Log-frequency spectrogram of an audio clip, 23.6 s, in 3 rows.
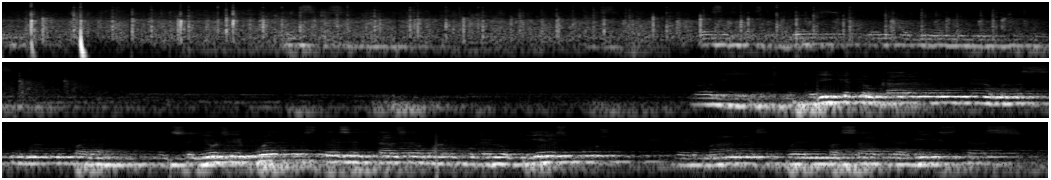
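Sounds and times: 
audience applause: 0:00.0 - 0:08.6
speech: 0:13.9 - 0:23.5.

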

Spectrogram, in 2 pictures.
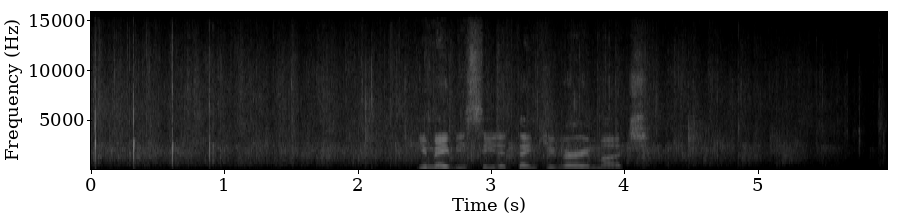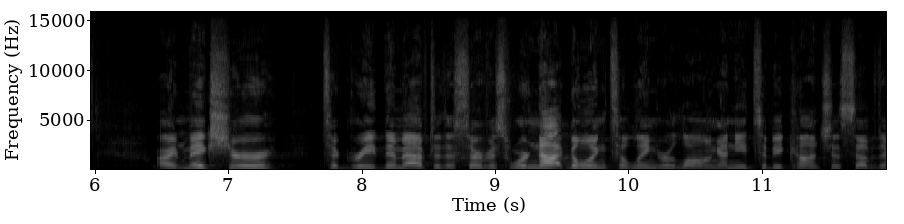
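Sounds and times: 
audience applause: 0:00.0 - 0:05.8
speech: 0:02.4 - 0:04.3, 0:06.5 - 0:11.9.

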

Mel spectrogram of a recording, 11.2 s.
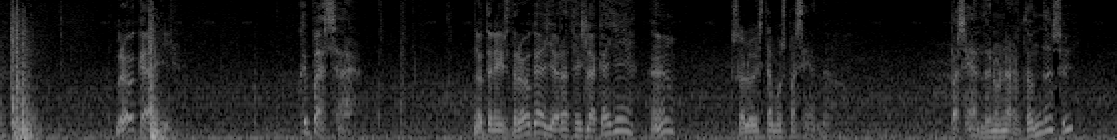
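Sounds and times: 
police car doors slamming as officers get out: 0:00.0 - 0:00.6, 0:01.4 - 0:01.8
speech: 0:01.2 - 0:01.8, 0:03.0 - 0:03.7, 0:04.7 - 0:08.5, 0:09.5 - 0:10.8.

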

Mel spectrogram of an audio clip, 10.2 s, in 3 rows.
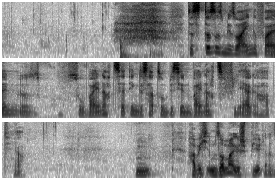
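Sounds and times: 
someone sipping a cup of cocoa: 0:00.0 - 0:02.3
speech: 0:02.3 - 0:07.2, 0:08.5 - 0:10.2.

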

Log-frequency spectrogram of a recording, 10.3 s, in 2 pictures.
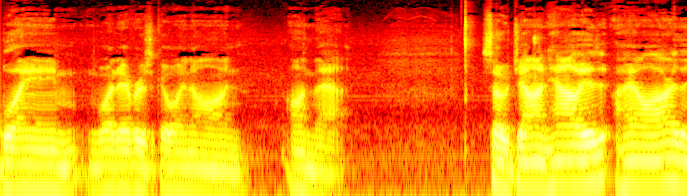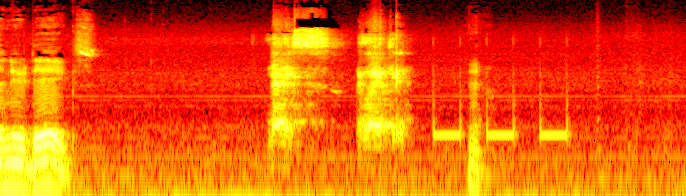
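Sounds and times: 
speech: 0:00.0 - 0:02.7, 0:03.6 - 0:05.9, 0:07.2 - 0:08.1, 0:08.7 - 0:08.9
beeping of a disconnected call: 0:07.4 - 0:09.5.

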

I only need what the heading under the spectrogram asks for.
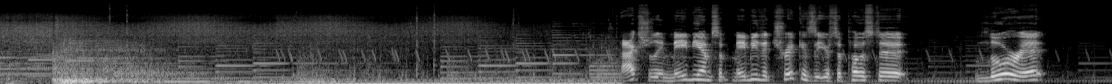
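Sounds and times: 
electronic game music: 0:00.0 - 0:11.1
bomb rock exploding in a video game: 0:00.5 - 0:06.2
speech: 0:06.3 - 0:09.2, 0:09.8 - 0:10.5.

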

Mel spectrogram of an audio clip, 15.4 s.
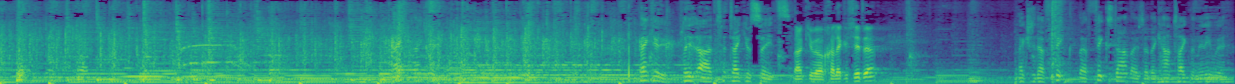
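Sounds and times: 
church audience applause: 0:00.0 - 0:08.9
speech: 0:08.1 - 0:11.2, 0:12.8 - 0:15.4.

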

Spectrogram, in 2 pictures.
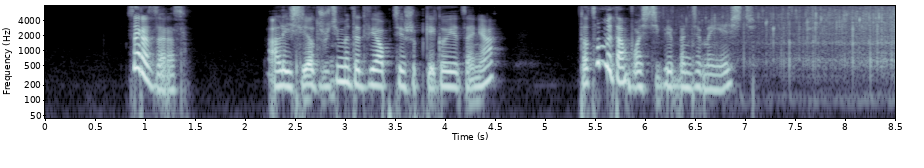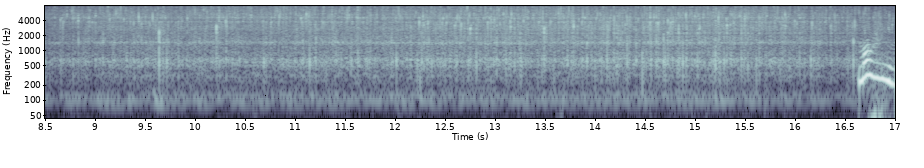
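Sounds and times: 
speech: 0:00.8 - 0:01.5, 0:02.2 - 0:04.6, 0:05.3 - 0:07.5, 0:16.6 - 0:16.9
food deep-frying in hot oil: 0:05.8 - 0:16.9.

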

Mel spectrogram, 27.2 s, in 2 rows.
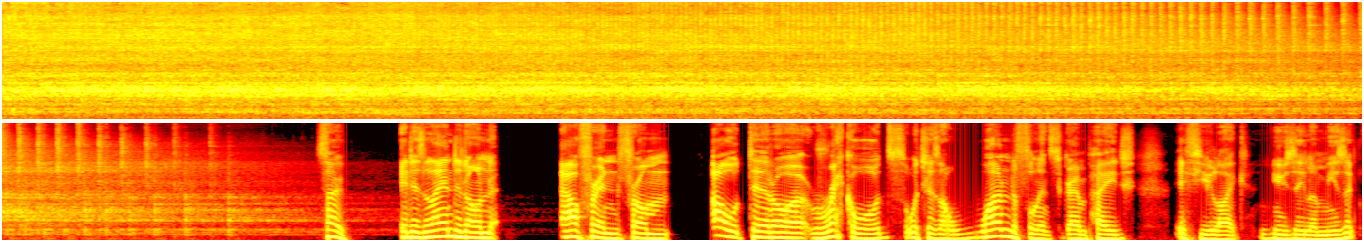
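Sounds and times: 
prize wheel ticking clicks: 0:00.0 - 0:16.4
large prize wheel spinning: 0:00.0 - 0:18.6
speech: 0:17.6 - 0:18.6, 0:19.2 - 0:27.1.

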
